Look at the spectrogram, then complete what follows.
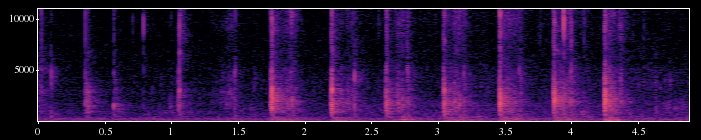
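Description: A series of short plastic clicks as the Bandai Pac-Man spinning top is revved up on its toothed launcher strip. They start faint and become stronger about halfway through, at roughly two clicks a second.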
